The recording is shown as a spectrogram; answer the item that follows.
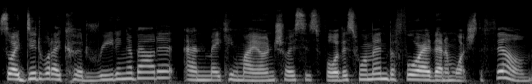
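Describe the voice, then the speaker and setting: A woman at a fairly high pitch and a fairly quick pace, with ordinary pitch variation, hardly any pauses and a quiet background. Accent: Australian. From England and Australia. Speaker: musical theatre actress. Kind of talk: casual interview chat. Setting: studio.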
